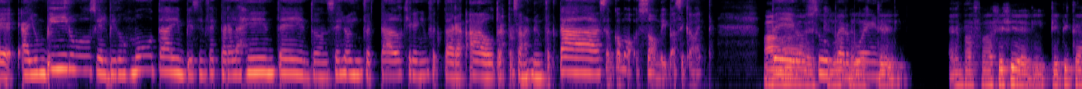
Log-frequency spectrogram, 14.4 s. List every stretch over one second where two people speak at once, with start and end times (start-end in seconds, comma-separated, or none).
10.3-11.9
